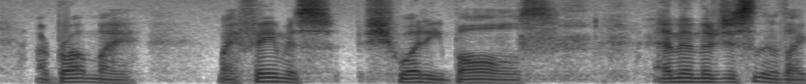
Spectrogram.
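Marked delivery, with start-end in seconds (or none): 0.2-2.8 calm, even, totally unbothered radio voice. Retelling an SNL radio-show skit, imitating Pete Schweddy's calm talk. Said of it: "very calmly talking the whole time like this".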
